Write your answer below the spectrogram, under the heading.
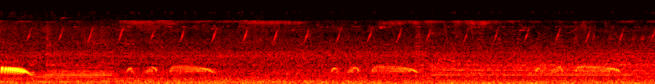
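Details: A spotted dove, heard during a decoy-luring session for doves in gardens, gives soft, low cooing phrases, each a short run of muffled coos, repeated every second or two over a steady low rumble.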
